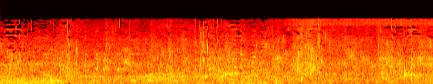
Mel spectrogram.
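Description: Small boats move through flood water in a flooded riverside neighborhood, giving a continuous muddled wash of water and motor noise with indistinct voices and talk over it throughout.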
